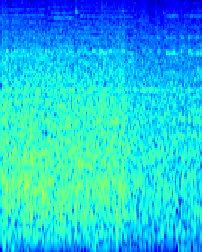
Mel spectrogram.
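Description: Road traffic on a busy city street: a vehicle passing close by, its noise loudest at the start and fading over about a second and a half, over a steady low traffic hum.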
